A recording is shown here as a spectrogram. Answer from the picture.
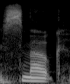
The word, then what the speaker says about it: Smoak: Smoak.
